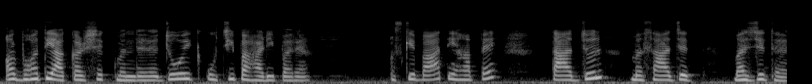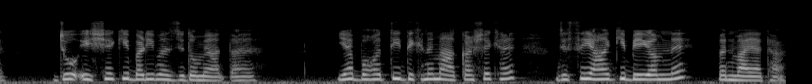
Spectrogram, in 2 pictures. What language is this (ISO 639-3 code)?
hin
